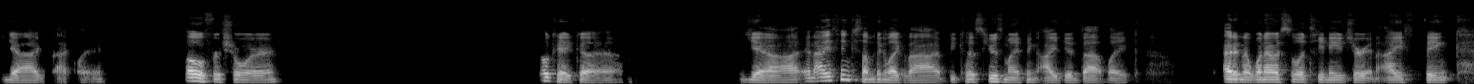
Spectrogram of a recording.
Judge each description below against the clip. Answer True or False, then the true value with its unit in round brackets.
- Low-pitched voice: True (110 Hz)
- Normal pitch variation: False (2.3 semitones)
